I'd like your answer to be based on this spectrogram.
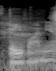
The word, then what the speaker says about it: Davonya: DAVONYA. – A lot of people say DAVONYA, but it's DAVONYA.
